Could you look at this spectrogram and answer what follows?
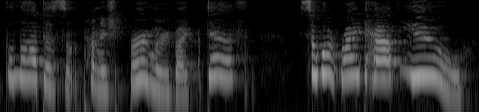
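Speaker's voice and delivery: high, tense woman's voice; pleading wife. Acted. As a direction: challenge him, desperate.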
